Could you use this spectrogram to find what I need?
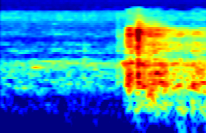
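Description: A person splashes into water.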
